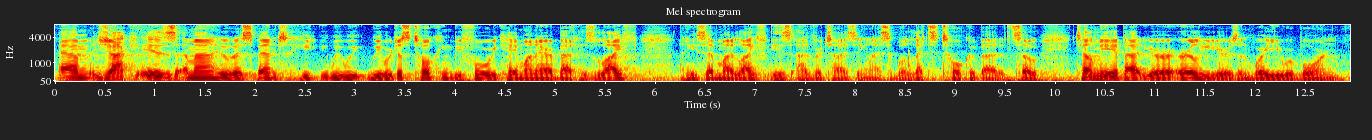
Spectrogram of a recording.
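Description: Deep-voiced Irish podcast host. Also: male voice, steady tone, moderate pace, few pauses, dark tone. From Ireland. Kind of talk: conversational interview. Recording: clear background noise.

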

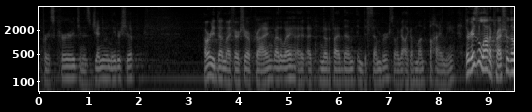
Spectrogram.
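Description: A man in his thirties, born in Egypt and raised in America, giving a candid, self-deprecating farewell talk to a congregation. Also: medium pitch. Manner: candid, self-deprecating storytelling with frequent fillers. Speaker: church staff member giving a farewell speech. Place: church auditorium on stage. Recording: long reverb of a large hall. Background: audience laughter.

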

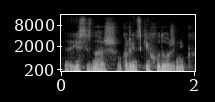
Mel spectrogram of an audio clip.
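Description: A man's voice: sits low, monotone, moderate pace, vocal fry, mellow, slightly rough. A man being interviewed about his music past, talking casually with many fillers and restarts. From Ukraine. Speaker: guest musician.

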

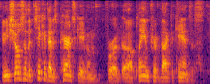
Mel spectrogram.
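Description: A man's voice: mid-range voice, animated, a little fast. A man with a Virginia accent, co-hosting a podcast and casually retelling a movie plot with jokes. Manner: chatty, jokey, drops into voices for characters. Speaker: podcast co-host.

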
